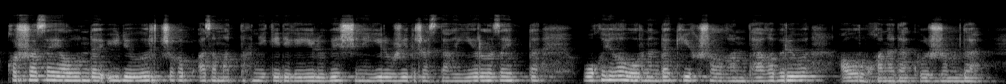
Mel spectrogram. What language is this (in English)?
Kazakh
